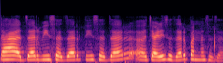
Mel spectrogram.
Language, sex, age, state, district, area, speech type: Marathi, female, 45-60, Maharashtra, Amravati, rural, spontaneous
